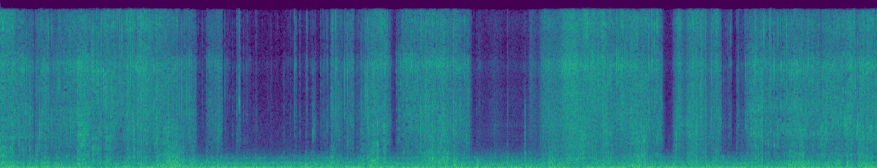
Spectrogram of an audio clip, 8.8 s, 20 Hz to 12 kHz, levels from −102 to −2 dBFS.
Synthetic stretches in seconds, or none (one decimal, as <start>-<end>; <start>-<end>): 4.8-5.8; 6.7-7.2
